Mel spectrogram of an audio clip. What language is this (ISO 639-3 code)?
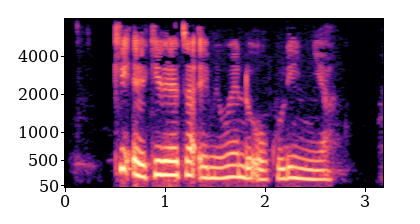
lug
